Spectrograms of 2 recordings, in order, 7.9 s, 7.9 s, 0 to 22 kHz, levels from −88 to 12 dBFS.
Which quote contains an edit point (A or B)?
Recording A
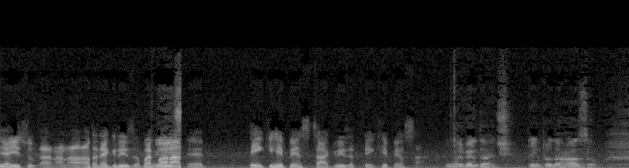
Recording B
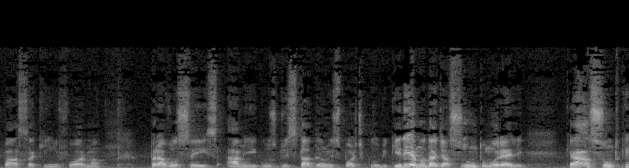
A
